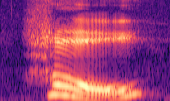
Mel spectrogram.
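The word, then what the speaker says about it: ה: Hey, which rhymes with say, which we transliterate as H.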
